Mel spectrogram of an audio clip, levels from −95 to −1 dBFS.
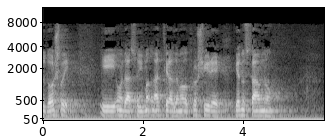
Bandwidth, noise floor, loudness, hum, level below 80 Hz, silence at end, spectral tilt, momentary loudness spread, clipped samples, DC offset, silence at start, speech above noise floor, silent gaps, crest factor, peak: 8 kHz; -42 dBFS; -21 LUFS; none; -46 dBFS; 0.1 s; -6 dB/octave; 16 LU; under 0.1%; 5%; 0 s; 21 dB; none; 18 dB; -6 dBFS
